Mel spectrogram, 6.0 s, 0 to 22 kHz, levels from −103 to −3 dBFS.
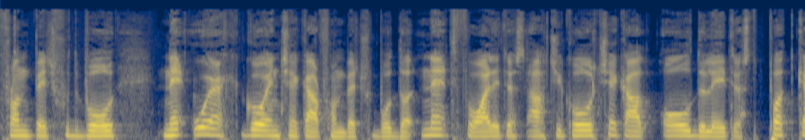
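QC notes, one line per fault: Nothing to flag here; the speech came through without a single problem worth noting.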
